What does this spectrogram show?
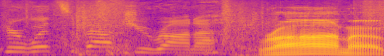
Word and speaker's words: Rana: Rana, that's how you pronounce her name.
